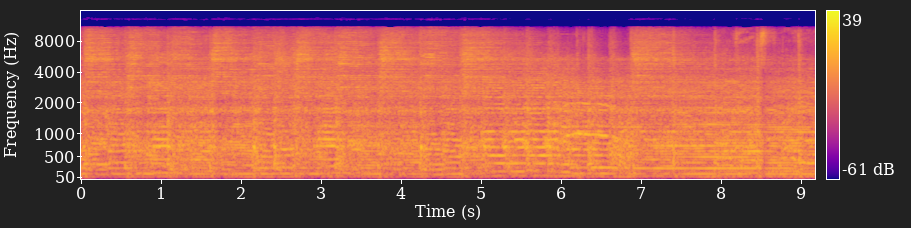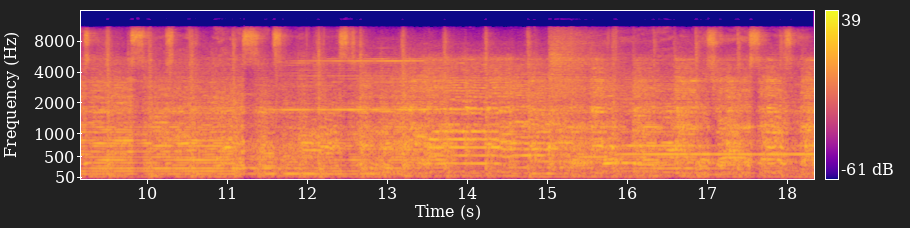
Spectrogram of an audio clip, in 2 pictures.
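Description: Live hard rock band playing loud and without a break: electric guitars, bass and drums. It is recorded from within the audience.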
